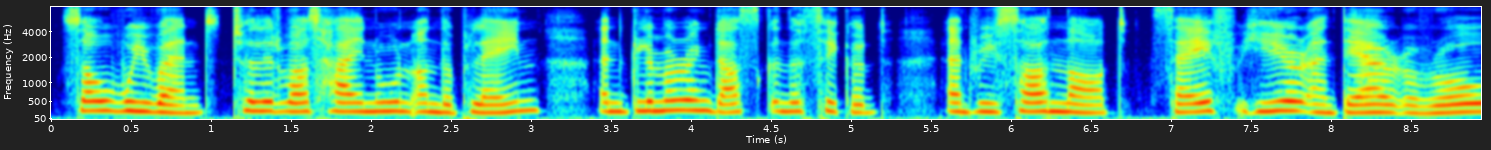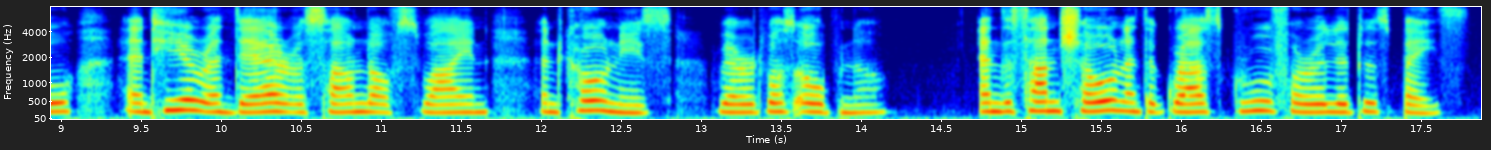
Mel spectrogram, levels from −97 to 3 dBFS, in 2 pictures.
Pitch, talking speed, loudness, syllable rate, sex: 225 Hz, 180 wpm, -19 LUFS, 4.5 syllables/s, female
